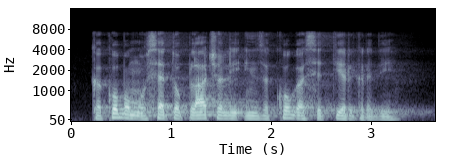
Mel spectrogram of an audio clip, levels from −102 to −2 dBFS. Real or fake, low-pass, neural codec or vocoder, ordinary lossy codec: real; 7.2 kHz; none; none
